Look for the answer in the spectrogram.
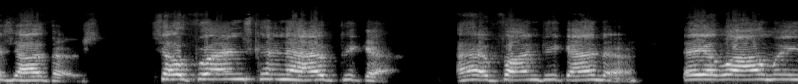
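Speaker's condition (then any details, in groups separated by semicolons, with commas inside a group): Cerebral palsy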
